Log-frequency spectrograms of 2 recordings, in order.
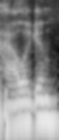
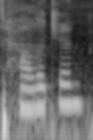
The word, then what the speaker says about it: Halligan: Wait, is it not pronounced halogen? Halogen? Like a bulb. It's a Halligan.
